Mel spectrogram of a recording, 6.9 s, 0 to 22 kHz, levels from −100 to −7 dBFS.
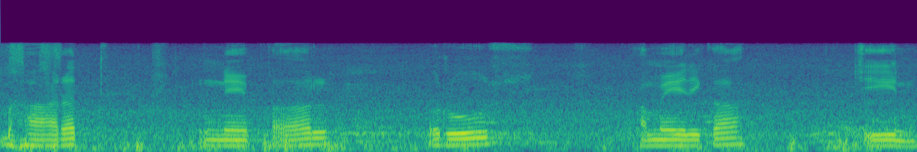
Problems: constant background noise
